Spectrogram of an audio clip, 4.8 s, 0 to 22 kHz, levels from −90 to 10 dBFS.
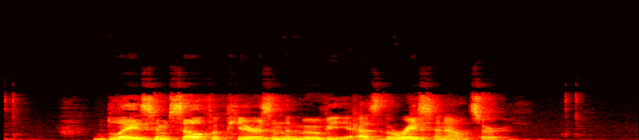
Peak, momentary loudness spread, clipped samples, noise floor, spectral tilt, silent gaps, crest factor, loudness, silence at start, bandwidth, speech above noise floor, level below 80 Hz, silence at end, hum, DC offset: -4 dBFS; 10 LU; under 0.1%; -61 dBFS; -4.5 dB/octave; none; 18 dB; -20 LUFS; 0.7 s; 9.2 kHz; 40 dB; -66 dBFS; 0.95 s; none; under 0.1%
